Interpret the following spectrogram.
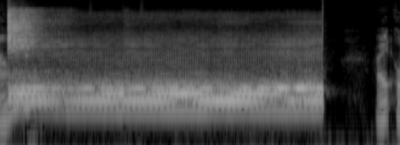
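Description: Sith lightsaber sound effect: a bright burst as the blade switches on, then a steady low electric hum that cuts off suddenly after a little over three seconds.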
